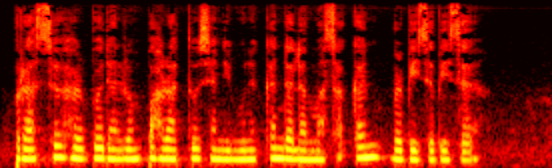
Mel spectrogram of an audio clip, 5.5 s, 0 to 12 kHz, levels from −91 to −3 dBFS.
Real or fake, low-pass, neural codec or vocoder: real; 10.8 kHz; none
